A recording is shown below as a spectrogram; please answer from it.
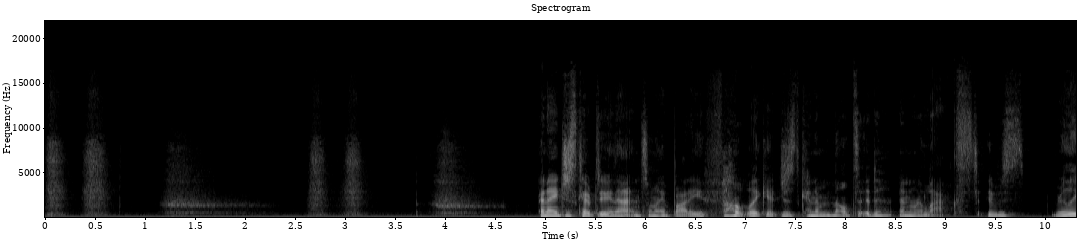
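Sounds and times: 
quick sniffing inhales through the nose: 0.0s - 3.3s
speech: 5.0s - 10.3s.

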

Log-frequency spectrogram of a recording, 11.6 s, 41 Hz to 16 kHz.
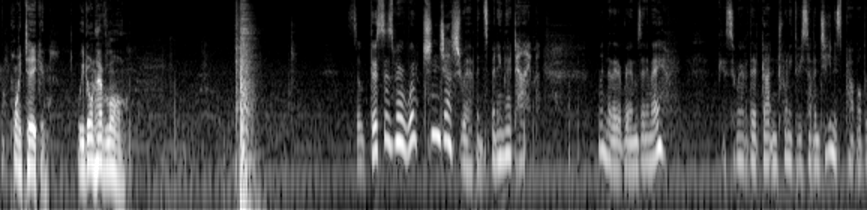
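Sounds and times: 
speech: 0.2s - 1.8s, 4.7s - 9.0s, 9.6s - 11.5s
door being pushed open with a whoosh and creak: 2.6s - 3.7s
faint click of the door latch: 3.1s - 3.7s.

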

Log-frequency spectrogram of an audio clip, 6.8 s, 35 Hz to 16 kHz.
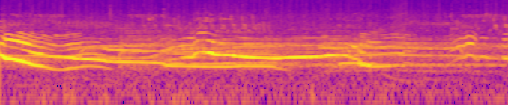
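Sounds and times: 
wolves howling in a chorus: 0.0s - 6.7s.

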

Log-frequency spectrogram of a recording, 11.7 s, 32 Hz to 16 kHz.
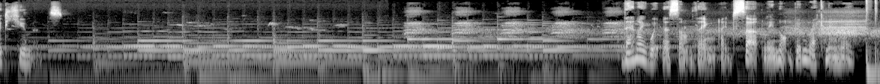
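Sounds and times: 
speech: 0.0s - 1.4s, 8.4s - 11.7s
steady droning musical backdrop: 0.0s - 11.7s
black-and-grey hooded crow cawing in a city: 5.4s - 8.4s, 10.0s - 11.7s.

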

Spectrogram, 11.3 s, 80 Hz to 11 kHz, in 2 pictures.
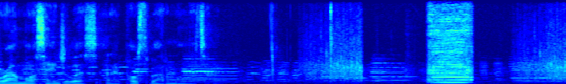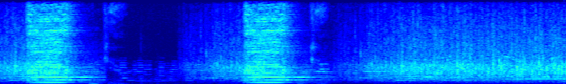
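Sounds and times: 
speech: 0.0s - 2.4s, 6.6s - 7.1s, 8.6s - 9.2s
large audience applauding and cheering: 3.2s - 3.7s, 5.2s - 6.5s, 7.5s - 11.3s.

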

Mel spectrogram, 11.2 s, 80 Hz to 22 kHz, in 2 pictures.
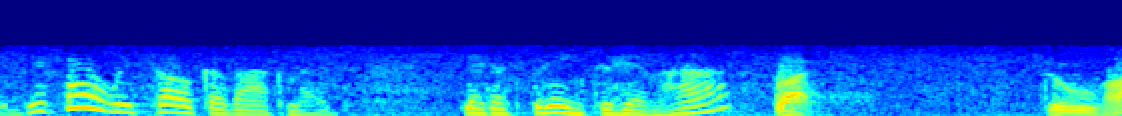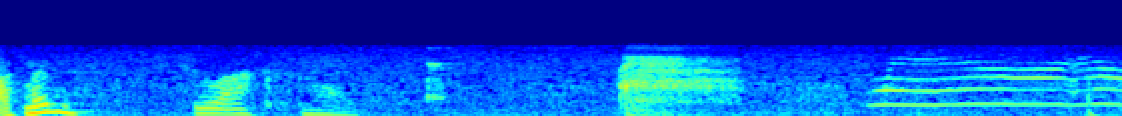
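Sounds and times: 
speech: 0.1s - 4.2s, 5.2s - 7.5s
cat meowing: 9.9s - 11.2s.

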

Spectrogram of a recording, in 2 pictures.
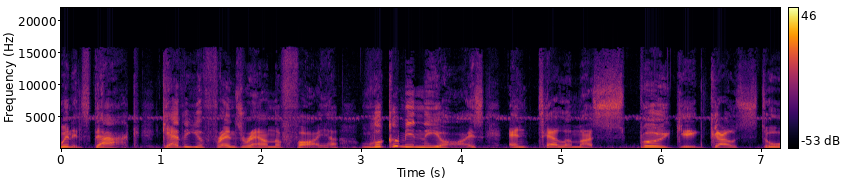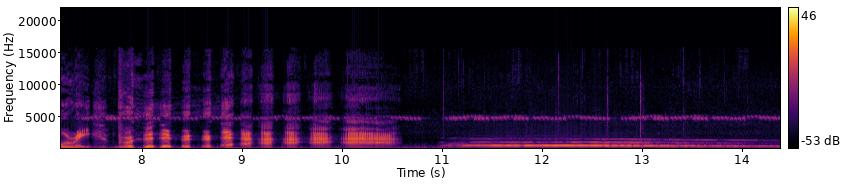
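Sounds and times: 
speech: 0.0s - 10.4s
rhythmic croaking pulses: 0.0s - 14.3s
laughter: 7.7s - 10.6s
wolf howling: 11.0s - 14.3s.

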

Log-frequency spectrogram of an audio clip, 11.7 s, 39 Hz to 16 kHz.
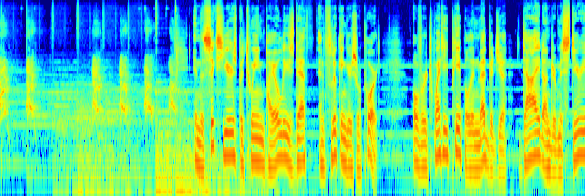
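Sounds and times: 
large dog barking: 0.0s - 0.8s, 1.8s - 3.6s
low rumbling background: 2.2s - 7.0s
speech: 3.9s - 11.6s.

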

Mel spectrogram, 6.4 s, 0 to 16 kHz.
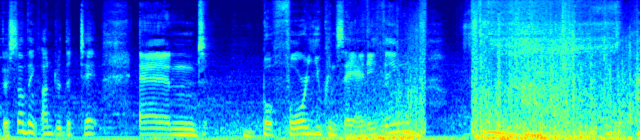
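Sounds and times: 
speech: 0.0s - 5.0s
thunderous explosion rumbling: 3.5s - 6.4s.

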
